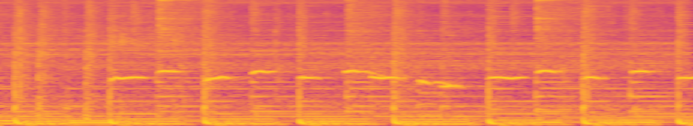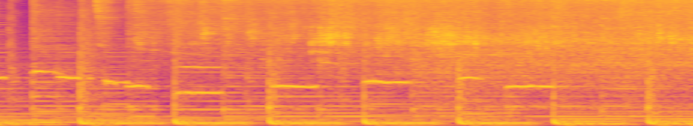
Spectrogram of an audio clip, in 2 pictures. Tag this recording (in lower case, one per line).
music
